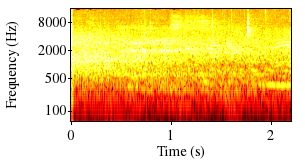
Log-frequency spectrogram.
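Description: Steady, faint murmur of a crowd in a sports hall, with no distinct impact.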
